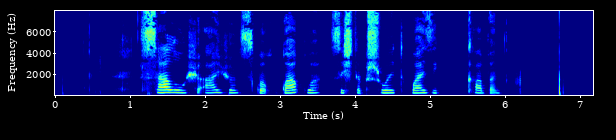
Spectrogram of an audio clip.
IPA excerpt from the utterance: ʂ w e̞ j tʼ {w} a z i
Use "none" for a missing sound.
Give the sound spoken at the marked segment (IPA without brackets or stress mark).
w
